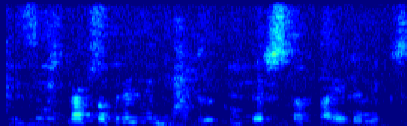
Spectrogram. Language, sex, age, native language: Icelandic, female, 40-49, Icelandic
